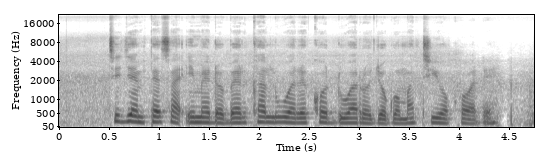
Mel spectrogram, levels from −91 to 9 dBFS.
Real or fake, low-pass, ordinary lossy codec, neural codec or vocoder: fake; none; none; vocoder, 44.1 kHz, 128 mel bands every 256 samples, BigVGAN v2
